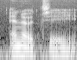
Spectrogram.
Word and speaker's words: knot: it's not just n-o-t there's a difference between not n-o-t and not k-n-o-t and knot is a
